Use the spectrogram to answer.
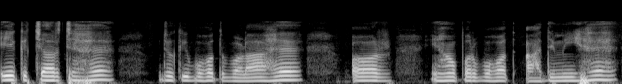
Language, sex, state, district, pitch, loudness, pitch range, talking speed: Hindi, male, Jharkhand, Deoghar, 180 Hz, -14 LUFS, 170-200 Hz, 135 wpm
